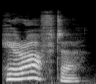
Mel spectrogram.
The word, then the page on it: hereafter: British English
